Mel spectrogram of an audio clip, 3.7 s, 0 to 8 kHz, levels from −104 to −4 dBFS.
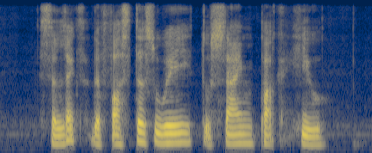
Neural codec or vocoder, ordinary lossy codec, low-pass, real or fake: codec, 16 kHz, 16 kbps, FreqCodec, smaller model; none; 7.2 kHz; fake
